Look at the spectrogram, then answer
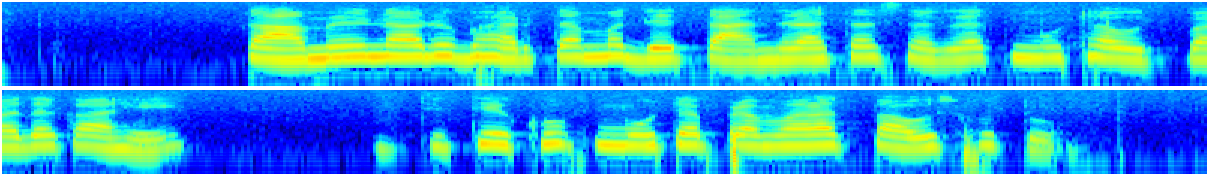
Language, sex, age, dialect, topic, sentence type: Marathi, female, 18-24, Northern Konkan, agriculture, statement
